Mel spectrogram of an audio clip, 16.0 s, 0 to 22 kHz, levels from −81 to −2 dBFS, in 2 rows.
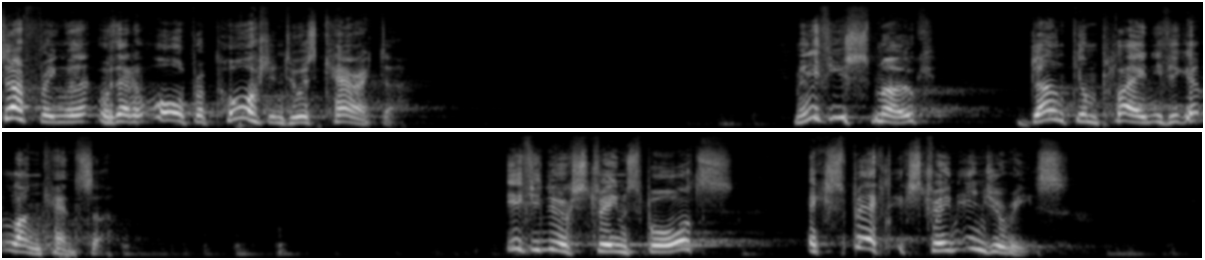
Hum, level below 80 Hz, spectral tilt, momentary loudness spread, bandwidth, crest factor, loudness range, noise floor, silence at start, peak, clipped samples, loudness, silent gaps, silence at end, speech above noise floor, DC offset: none; -78 dBFS; -3 dB/octave; 13 LU; 19 kHz; 24 dB; 10 LU; -88 dBFS; 0 s; -2 dBFS; under 0.1%; -25 LUFS; none; 0.95 s; 63 dB; under 0.1%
